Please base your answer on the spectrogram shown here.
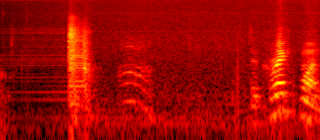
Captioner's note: buzzes; subject grunts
